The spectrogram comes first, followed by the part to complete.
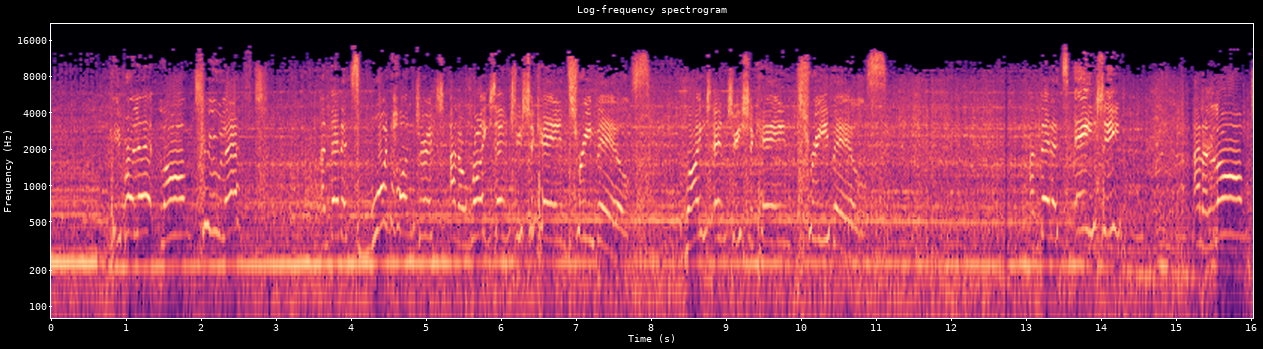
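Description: Vauxhall Nova rally car's engine held flat out at steady high revs on a straight, heard from inside the cabin. The revs ease slightly near the end.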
